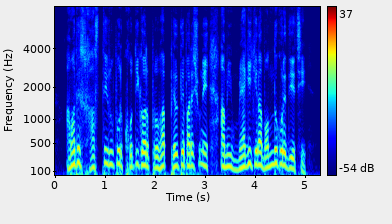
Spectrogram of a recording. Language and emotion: Bengali, fearful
